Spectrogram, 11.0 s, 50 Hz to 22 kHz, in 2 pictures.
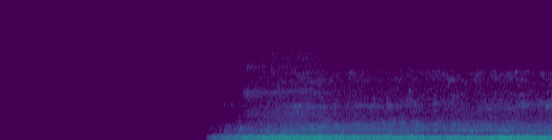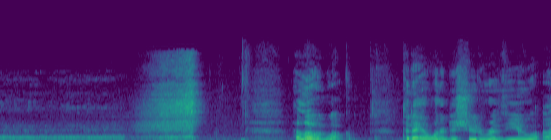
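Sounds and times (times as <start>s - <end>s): lightsaber idle hum: 2.1s - 7.4s.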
